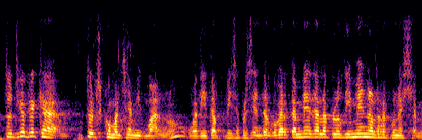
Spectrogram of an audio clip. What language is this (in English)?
Catalan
